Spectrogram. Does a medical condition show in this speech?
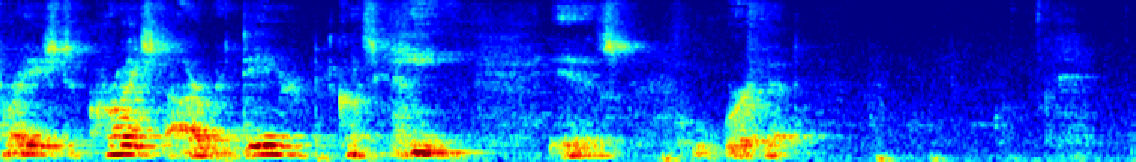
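Yes: voice disorder; not contagious.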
